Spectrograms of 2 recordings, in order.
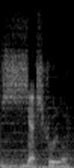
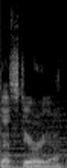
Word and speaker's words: Zestiria: So I was doing that, and I just said after that, I was like, oh, I'm pretty sure it's Zestria. I've looked further, and it's Zestiria.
